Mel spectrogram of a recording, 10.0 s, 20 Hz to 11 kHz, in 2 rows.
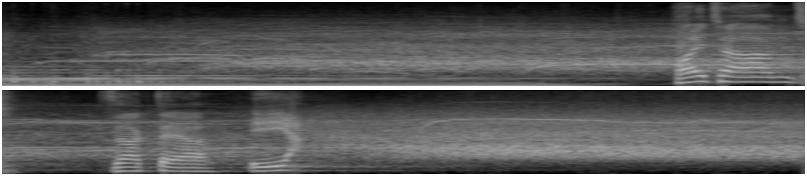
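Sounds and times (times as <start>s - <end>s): concert crowd whooping: 0.0s - 10.0s.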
